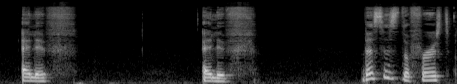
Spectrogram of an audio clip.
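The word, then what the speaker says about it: ألف: Letter Alif, Alif. This is the first letter of the Arabic alphabet. It is a long A sound because it looks like a long arm.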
